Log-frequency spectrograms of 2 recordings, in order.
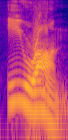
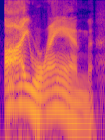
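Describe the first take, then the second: First: The word does not sound like 'I ran'. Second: The word sounds like the phrase 'I ran'. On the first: The speaker calls it right. "It's Iran" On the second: The speaker calls it wrong. "not Iran. ... I ran down the street is not how you pronounce it"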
